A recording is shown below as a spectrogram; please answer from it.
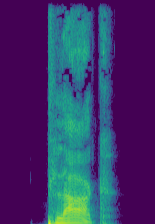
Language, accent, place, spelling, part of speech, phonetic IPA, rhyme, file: German, Germany, Berlin, plag, verb, [plaːk], -aːk, De-plag.ogg
- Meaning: 1. singular imperative of plagen 2. first-person singular present of plagen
